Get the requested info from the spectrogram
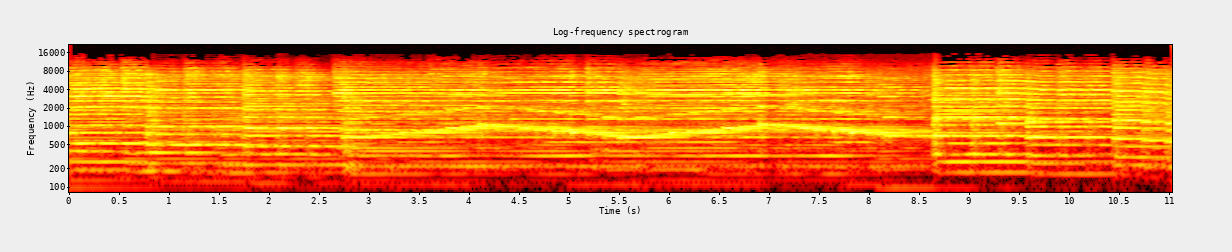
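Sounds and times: cello: 0:00.0 - 0:11.0
piano chord: 0:00.0 - 0:11.0
violin: 0:00.0 - 0:11.0.

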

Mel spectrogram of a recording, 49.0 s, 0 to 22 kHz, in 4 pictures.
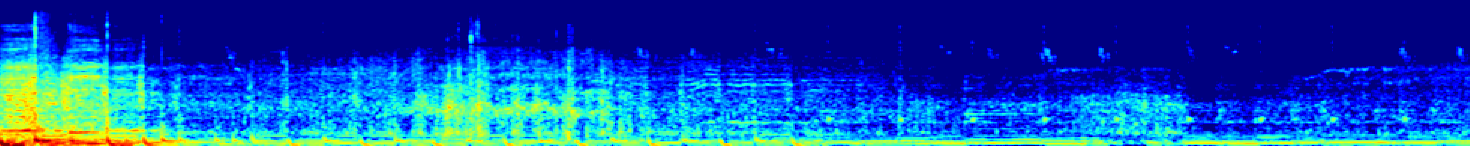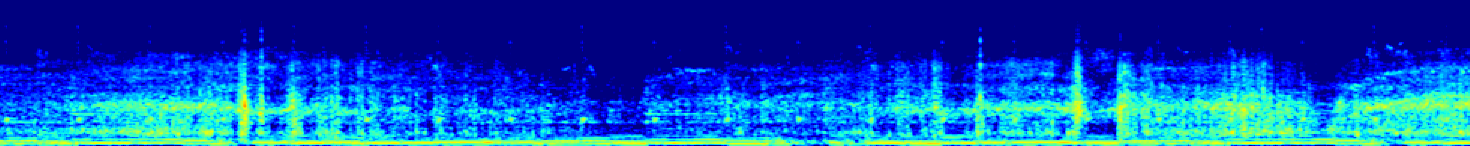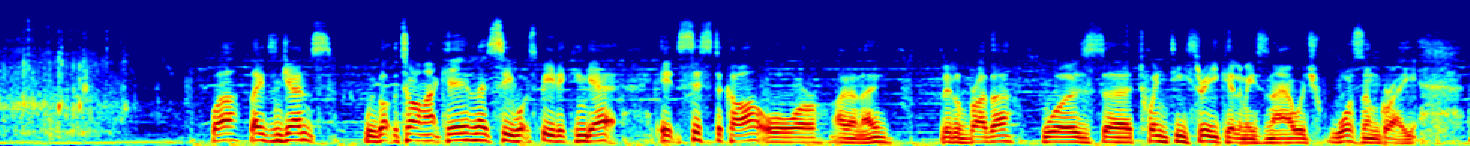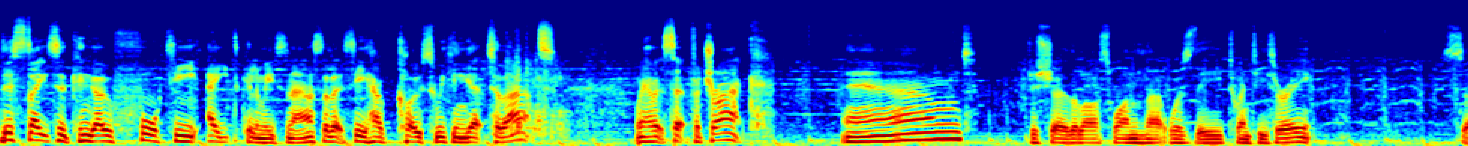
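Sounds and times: background music with bass line: 0:00.0 - 0:48.9
loud rock music: 0:00.0 - 0:48.9
rc truck motor: 0:00.0 - 0:48.9
tyres crunching on gravel: 0:00.0 - 0:48.9.

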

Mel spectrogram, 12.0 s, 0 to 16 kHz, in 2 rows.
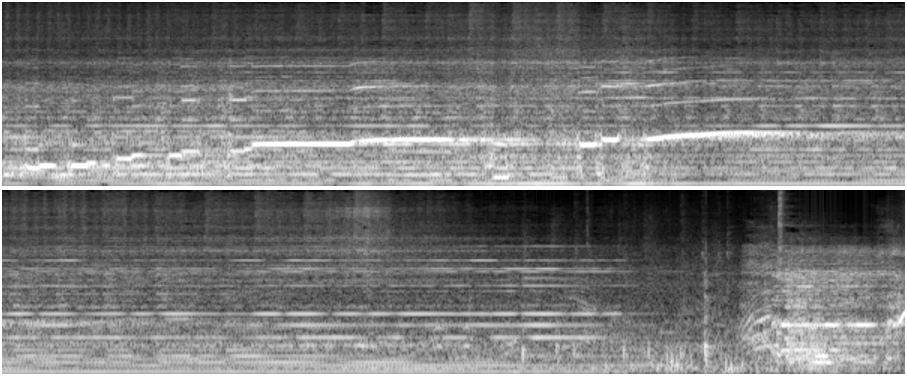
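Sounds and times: electric guitar sustained note: 0:00.0 - 0:10.6
rock band playing: 0:00.0 - 0:12.0.

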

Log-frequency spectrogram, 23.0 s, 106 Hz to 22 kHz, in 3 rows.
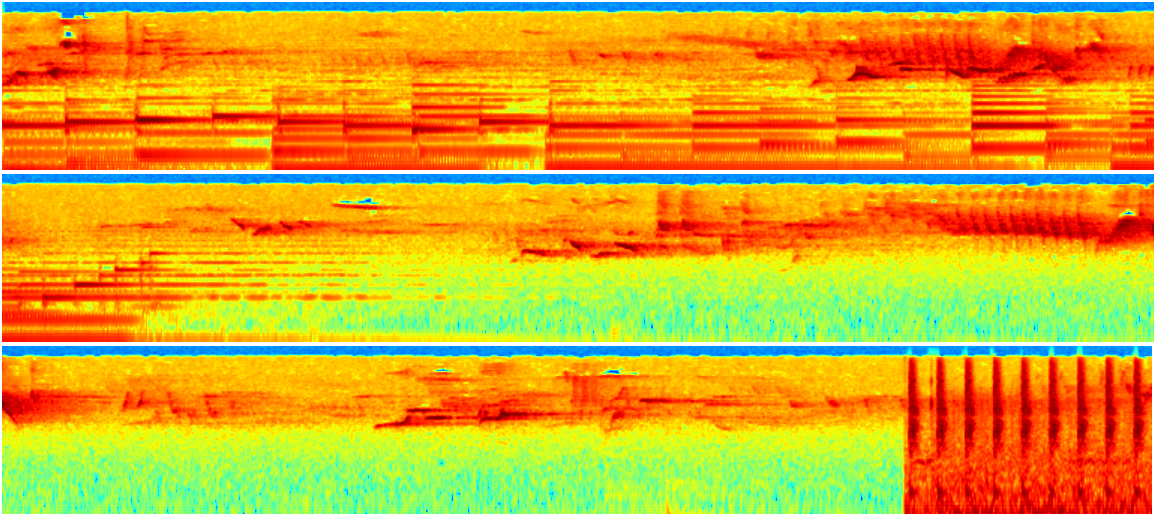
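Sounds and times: birds chirping and trilling: 0:00.0 - 0:21.4
loud music with fast pulse: 0:21.4 - 0:23.0.

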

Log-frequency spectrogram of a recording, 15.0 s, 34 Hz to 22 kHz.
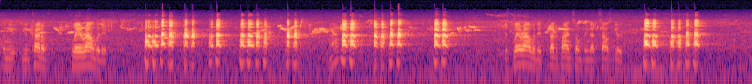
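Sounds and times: goose call honks: 0:02.9 - 0:06.0, 0:06.6 - 0:09.2, 0:12.8 - 0:14.3.

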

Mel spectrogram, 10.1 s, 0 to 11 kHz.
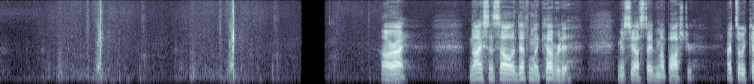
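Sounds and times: golf club striking ball: 0:00.6 - 0:03.8.

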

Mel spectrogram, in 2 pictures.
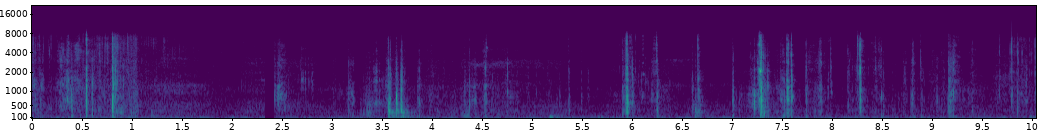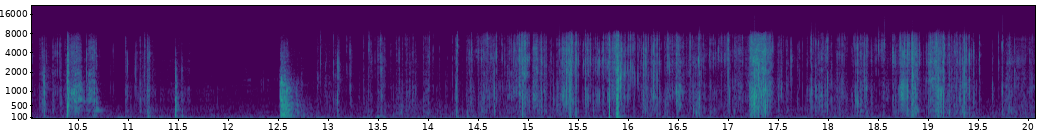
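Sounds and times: foil wrapper crinkling and tearing: 0:00.0 - 0:01.3, 0:07.3 - 0:11.3, 0:12.9 - 0:20.0.

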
